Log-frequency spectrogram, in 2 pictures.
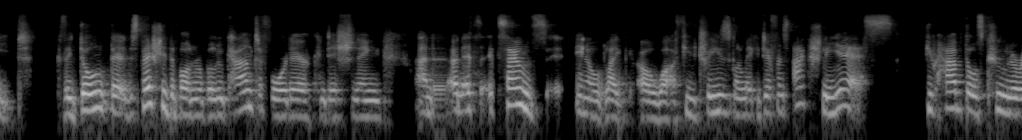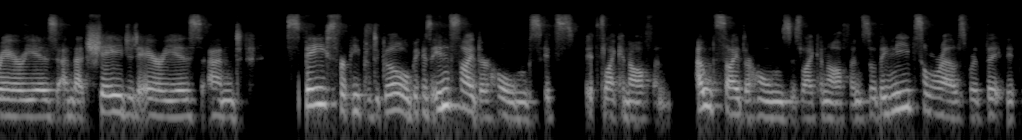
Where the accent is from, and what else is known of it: Ireland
